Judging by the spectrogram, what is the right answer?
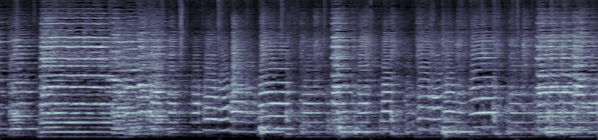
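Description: Jazz-band music led by brass, trombones and trumpets playing sustained, shifting notes, heard from a vinyl record playing on a turntable.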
